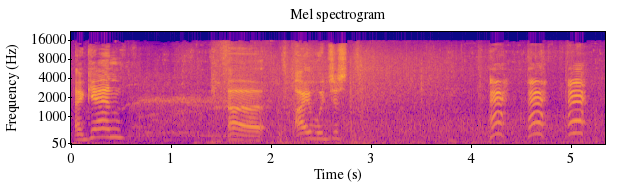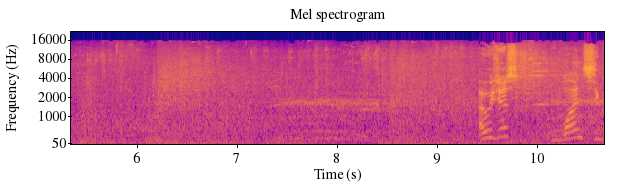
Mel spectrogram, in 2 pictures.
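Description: A man talks excitedly over a headset microphone.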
